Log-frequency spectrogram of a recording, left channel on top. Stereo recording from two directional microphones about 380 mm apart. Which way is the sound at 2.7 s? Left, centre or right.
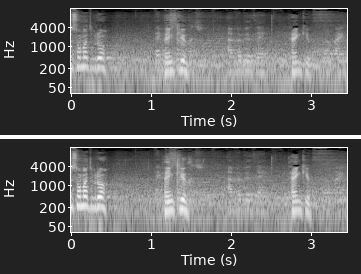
Centre.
